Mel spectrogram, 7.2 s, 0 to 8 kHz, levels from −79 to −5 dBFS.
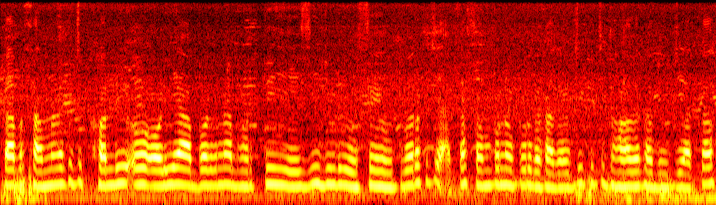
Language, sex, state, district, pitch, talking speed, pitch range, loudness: Odia, male, Odisha, Khordha, 190 Hz, 190 wpm, 180-200 Hz, -17 LUFS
